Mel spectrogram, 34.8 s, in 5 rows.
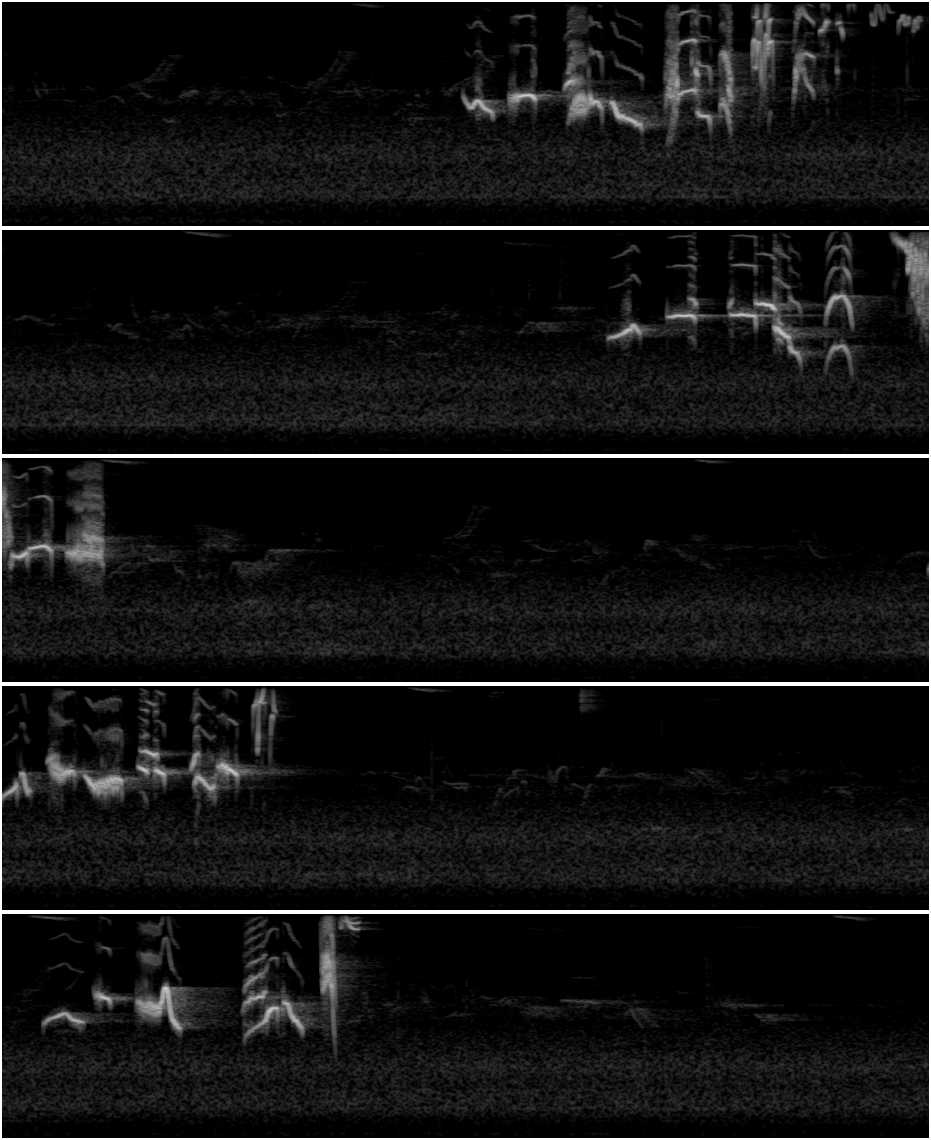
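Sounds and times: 
common blackbird singing: 3.4s - 7.0s, 11.5s - 15.0s, 20.8s - 23.0s, 27.8s - 30.6s.

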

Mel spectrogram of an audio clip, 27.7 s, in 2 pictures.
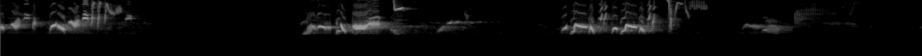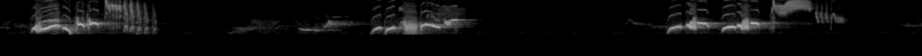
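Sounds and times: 
Eurasian blackbird singing: 0.0s - 2.2s, 4.5s - 7.4s, 8.4s - 10.6s, 11.2s - 13.1s, 13.8s - 16.2s, 17.3s - 21.0s, 23.2s - 26.6s.

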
